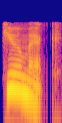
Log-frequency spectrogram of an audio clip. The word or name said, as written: humic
